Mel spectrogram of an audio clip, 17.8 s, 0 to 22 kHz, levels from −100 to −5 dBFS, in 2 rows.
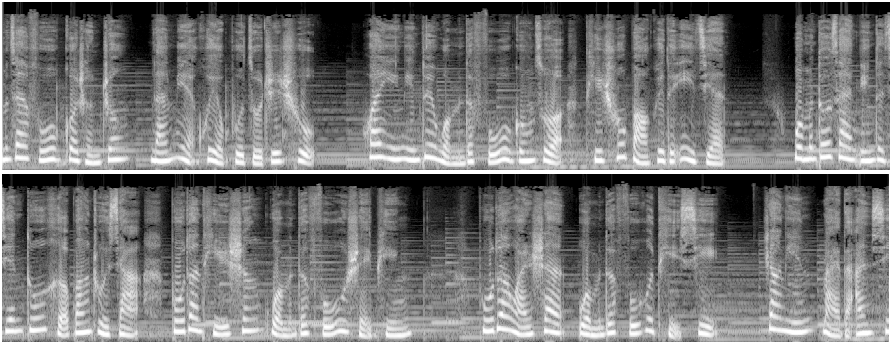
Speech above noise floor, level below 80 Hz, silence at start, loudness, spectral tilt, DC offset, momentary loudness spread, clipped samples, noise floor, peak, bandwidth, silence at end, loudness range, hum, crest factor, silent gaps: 25 dB; -42 dBFS; 0 s; -10 LUFS; -5.5 dB/octave; under 0.1%; 6 LU; 0.2%; -35 dBFS; 0 dBFS; 16.5 kHz; 0 s; 2 LU; none; 10 dB; none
